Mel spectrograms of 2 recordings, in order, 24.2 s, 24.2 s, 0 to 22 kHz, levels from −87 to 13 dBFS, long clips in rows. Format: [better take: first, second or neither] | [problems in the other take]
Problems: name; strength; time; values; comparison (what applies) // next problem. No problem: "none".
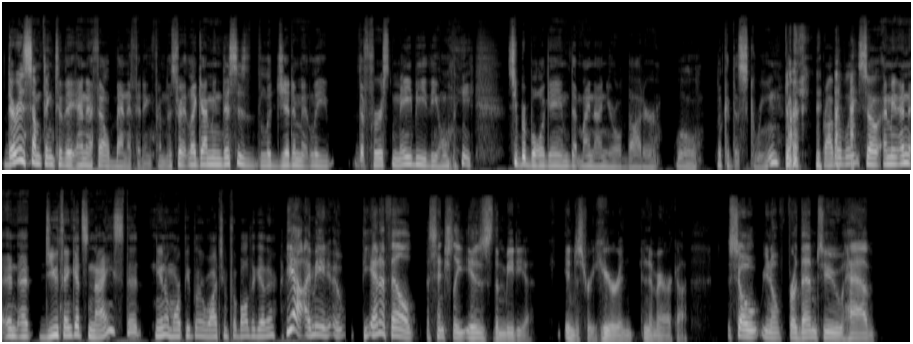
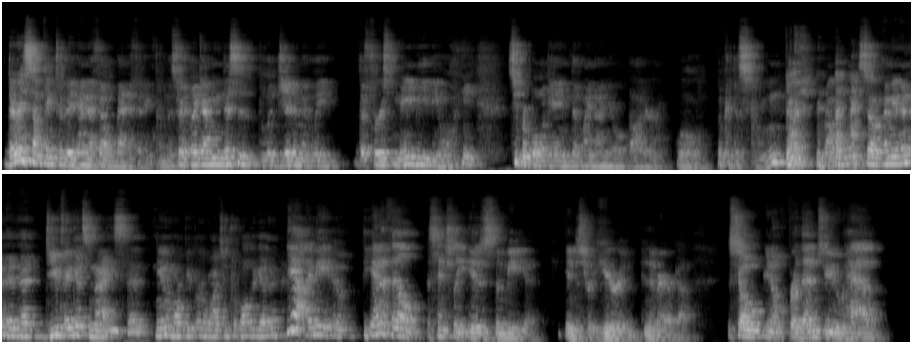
first | room echo; strong; dies away in 0.4 s // off-mic speech; far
